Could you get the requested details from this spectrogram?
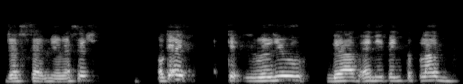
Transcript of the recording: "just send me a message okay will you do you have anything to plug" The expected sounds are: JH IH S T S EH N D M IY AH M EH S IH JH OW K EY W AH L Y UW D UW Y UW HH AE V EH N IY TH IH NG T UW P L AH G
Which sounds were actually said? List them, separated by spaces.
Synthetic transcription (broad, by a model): JH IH S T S EH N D M IY AH M EH S IH JH OW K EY W AH L Y UW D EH HH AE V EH N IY T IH NG T UW P L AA G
